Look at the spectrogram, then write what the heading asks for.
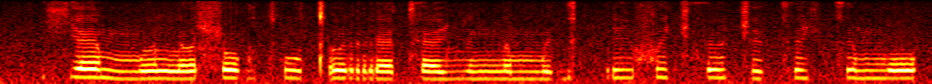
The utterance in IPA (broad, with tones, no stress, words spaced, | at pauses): çɛː˦mːɵ˨˦lːə˨˦ ɬo˦ɡ tʰu˦˨ tʼɵ˦ rɛ˧tʰɛː˧ ʎɵ˧nːə˧mːe˧ɡ | ɾi˦ fɪː˦chʏː˦ cʰɪː˧kʰɪː˦çkʰɪ˦mːo˦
